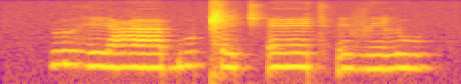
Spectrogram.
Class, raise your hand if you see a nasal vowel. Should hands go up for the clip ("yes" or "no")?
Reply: no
